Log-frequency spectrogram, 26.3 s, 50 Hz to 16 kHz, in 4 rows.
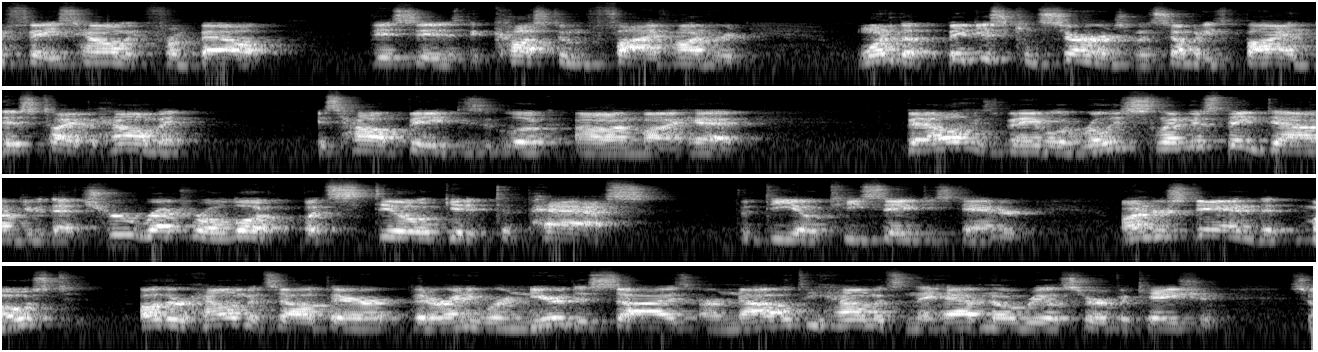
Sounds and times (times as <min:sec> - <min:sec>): Speech: 0:00.0 - 0:10.4, 0:11.1 - 0:26.2.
